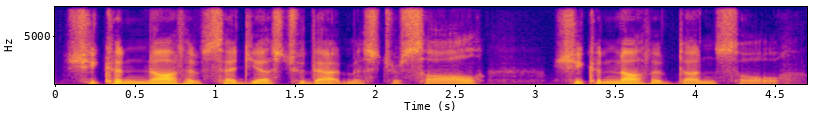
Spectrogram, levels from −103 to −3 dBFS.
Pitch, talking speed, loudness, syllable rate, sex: 105 Hz, 180 wpm, -20 LUFS, 3.9 syllables/s, male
